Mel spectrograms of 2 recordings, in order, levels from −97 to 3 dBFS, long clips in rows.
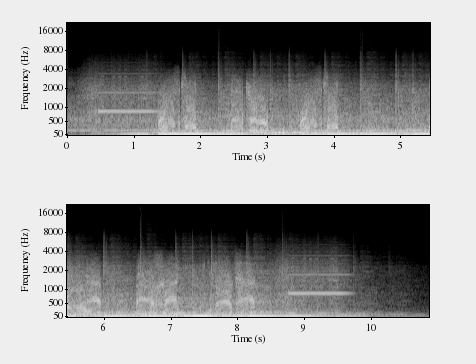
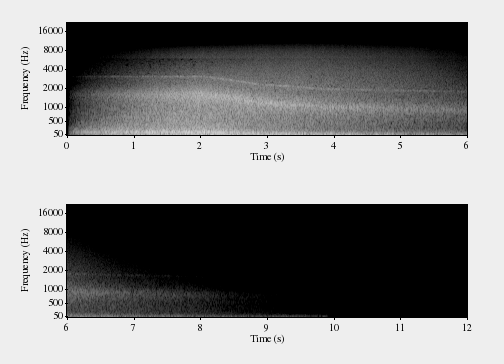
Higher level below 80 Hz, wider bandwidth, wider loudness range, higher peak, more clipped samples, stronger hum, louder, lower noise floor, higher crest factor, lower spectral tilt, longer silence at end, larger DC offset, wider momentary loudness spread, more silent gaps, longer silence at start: first, -16 dBFS vs -34 dBFS; second, 3.5 kHz vs 8.4 kHz; second, 2 LU vs 20 LU; about the same, -4 dBFS vs -6 dBFS; neither; neither; first, -18 LUFS vs -24 LUFS; second, -43 dBFS vs -80 dBFS; second, 12 dB vs 22 dB; first, -11 dB/octave vs -7.5 dB/octave; second, 0.15 s vs 5.75 s; first, 0.9% vs under 0.1%; second, 10 LU vs 22 LU; neither; about the same, 0 s vs 0.1 s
